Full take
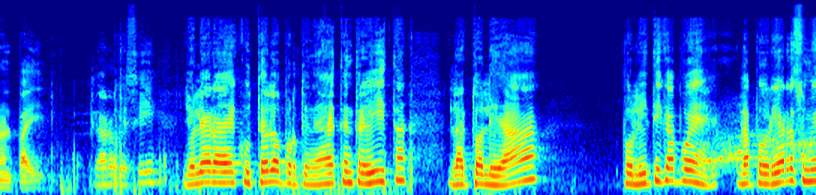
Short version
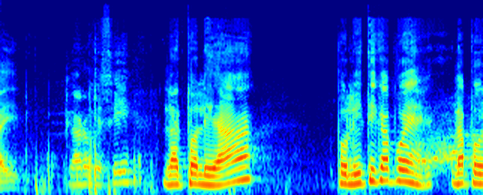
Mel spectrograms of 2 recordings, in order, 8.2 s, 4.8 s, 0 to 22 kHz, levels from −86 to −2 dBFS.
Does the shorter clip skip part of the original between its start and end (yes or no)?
yes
